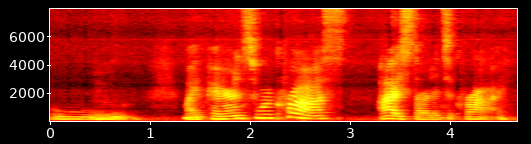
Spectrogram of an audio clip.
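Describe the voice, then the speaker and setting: A woman co-hosting a children's read-aloud, telling the story in an animated, reactive way and chatting casually. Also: on the low side, extremely slow.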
